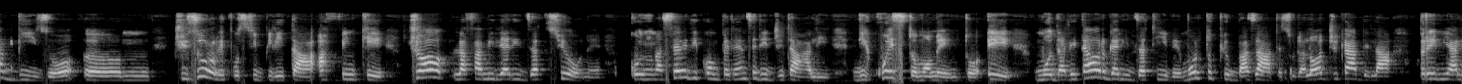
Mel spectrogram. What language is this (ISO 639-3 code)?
ita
